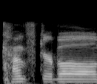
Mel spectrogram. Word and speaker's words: comfortable: you guys comments triple drop that middle vowel sound miserable comfortable yeah in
